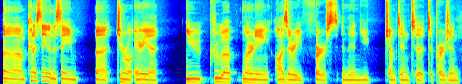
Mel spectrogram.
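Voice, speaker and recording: Smooth, low-voiced male host. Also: fairly even intonation, a little slow. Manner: encouraging, frequent back-channel agreement. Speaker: podcast host. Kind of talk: casual interview conversation.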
